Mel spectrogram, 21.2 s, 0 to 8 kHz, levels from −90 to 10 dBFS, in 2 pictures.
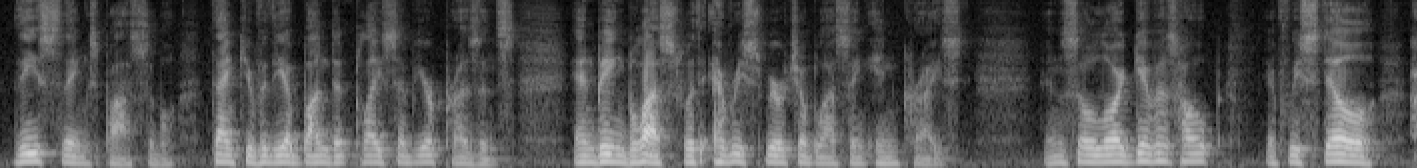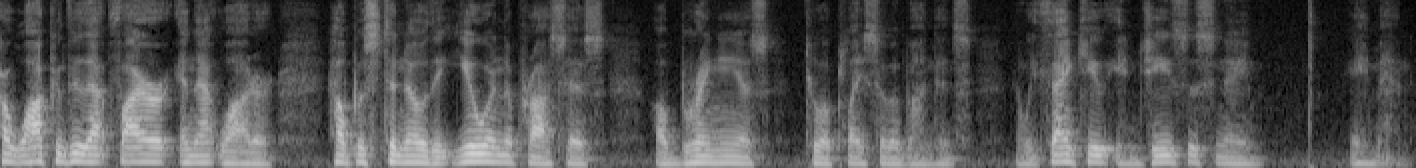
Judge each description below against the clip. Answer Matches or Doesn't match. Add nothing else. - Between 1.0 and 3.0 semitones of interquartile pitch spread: Doesn't match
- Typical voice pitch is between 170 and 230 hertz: Doesn't match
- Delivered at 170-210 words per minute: Matches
